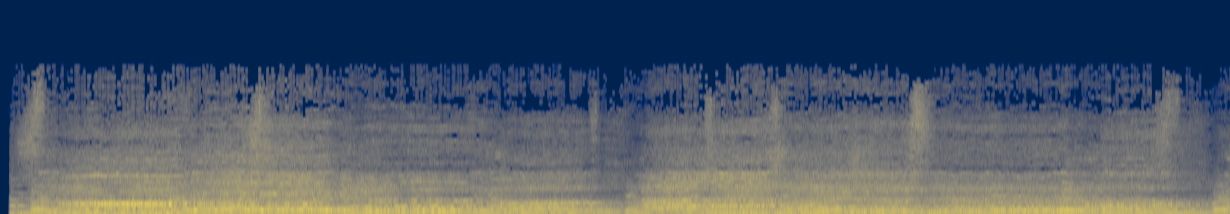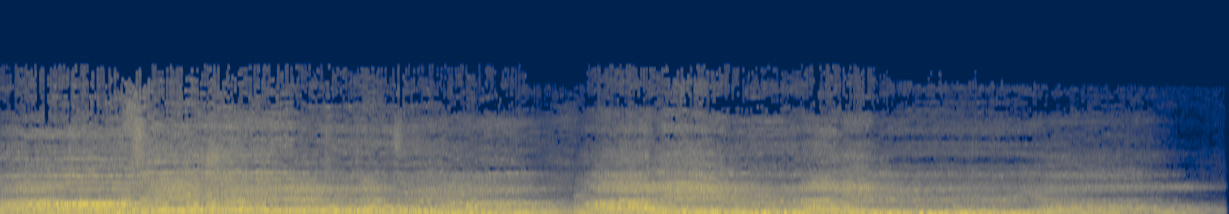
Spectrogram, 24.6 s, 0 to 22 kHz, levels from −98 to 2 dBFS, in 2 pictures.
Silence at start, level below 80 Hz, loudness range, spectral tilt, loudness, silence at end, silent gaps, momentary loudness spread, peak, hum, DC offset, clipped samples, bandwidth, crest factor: 0.1 s; -54 dBFS; 5 LU; -4.5 dB/octave; -20 LUFS; 0.1 s; none; 9 LU; -4 dBFS; none; under 0.1%; under 0.1%; 15 kHz; 16 dB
